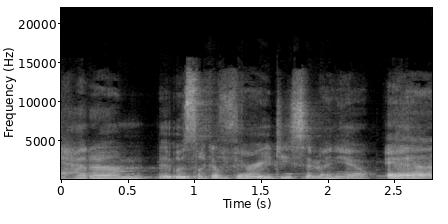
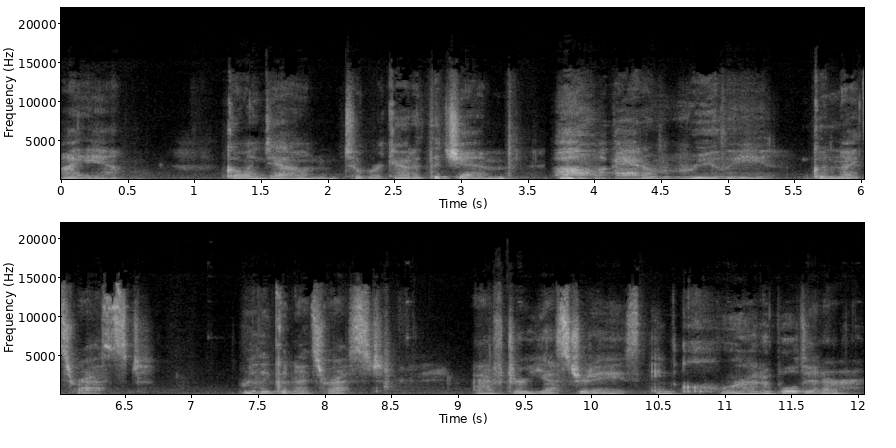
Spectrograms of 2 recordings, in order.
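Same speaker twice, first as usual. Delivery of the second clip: hushed, whispered voice; 2 semitones lower, 8 dB quieter than usual. Speaker recording at five forty-five in the morning before the gym, whispering. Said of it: "I'm whispering because it is about five forty-five in the morning".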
